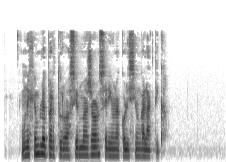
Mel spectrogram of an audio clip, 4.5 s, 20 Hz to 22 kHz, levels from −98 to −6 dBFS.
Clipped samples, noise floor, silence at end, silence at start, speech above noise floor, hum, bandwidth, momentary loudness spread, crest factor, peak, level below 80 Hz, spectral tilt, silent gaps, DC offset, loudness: under 0.1%; -74 dBFS; 1.2 s; 0.45 s; 47 dB; none; 11.5 kHz; 13 LU; 22 dB; -8 dBFS; -76 dBFS; -4 dB/octave; none; under 0.1%; -27 LUFS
